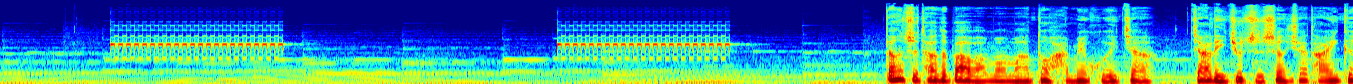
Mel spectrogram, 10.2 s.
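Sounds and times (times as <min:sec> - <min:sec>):
telephone ringing: 0:00.8 - 0:02.2, 0:04.2 - 0:05.7
speech: 0:06.6 - 0:10.1.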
